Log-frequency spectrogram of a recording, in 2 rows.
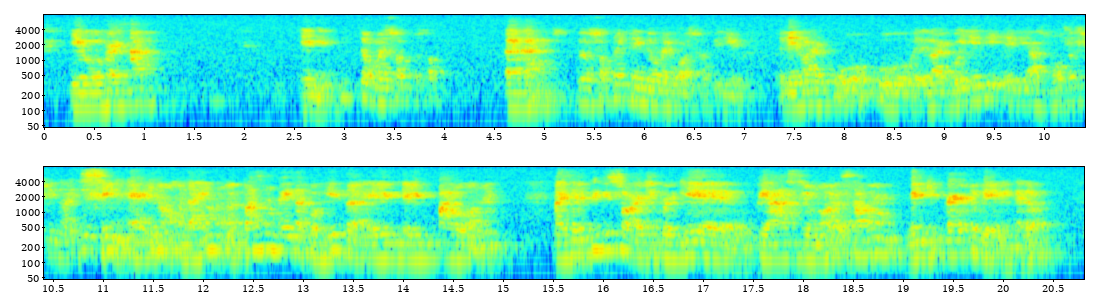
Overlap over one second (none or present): present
